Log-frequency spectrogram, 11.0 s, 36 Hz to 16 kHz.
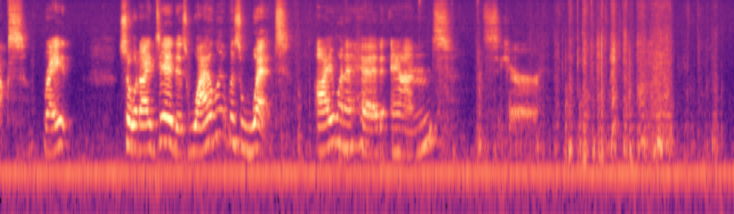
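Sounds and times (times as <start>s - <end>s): bag rustling: 8.2s - 10.9s
zipper being pulled: 8.3s - 10.9s.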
